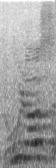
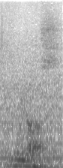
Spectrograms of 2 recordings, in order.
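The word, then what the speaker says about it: δοῦλος: Dann Dulos als nächstes beginnt mit einem Delta,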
